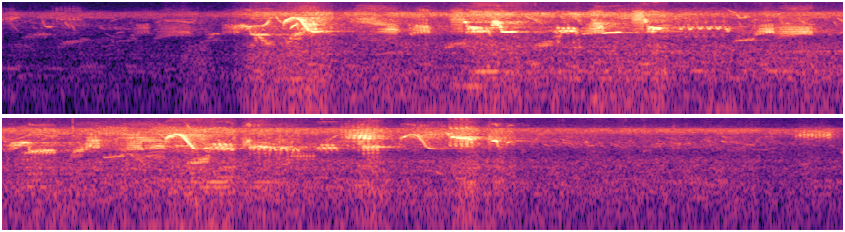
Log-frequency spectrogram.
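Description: Birds calling: a run of short, high chirps and rising-and-falling whistles starting about a second in and stopping shortly before the end, over faint outdoor background.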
